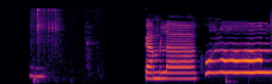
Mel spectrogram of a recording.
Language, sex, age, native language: Icelandic, female, 7, Icelandic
